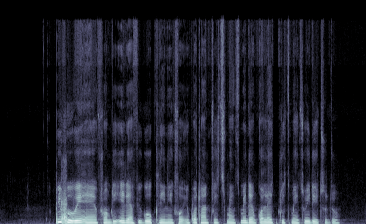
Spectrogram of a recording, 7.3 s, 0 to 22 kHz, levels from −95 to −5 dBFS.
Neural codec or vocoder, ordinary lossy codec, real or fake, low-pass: none; none; real; none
